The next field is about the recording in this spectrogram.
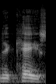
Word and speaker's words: Nike: Nike, it's actually pronounced Nike. So if you want to correct people, just tell them, those aren't Nikes, those are Nikes.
